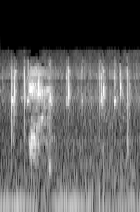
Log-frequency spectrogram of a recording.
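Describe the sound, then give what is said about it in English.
Scissors cut a man's hair in a barber's chair, giving several quick, light metallic snips in an uneven rhythm. “Our barber's a little rushed today, so I'll shave your head myself. But Wharton... Sit still. I'll start with the scissors.”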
